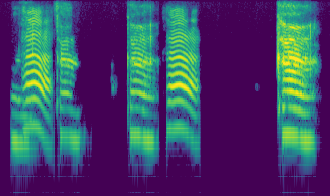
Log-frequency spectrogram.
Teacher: Kaf yang ada hamsnya yang ringan.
